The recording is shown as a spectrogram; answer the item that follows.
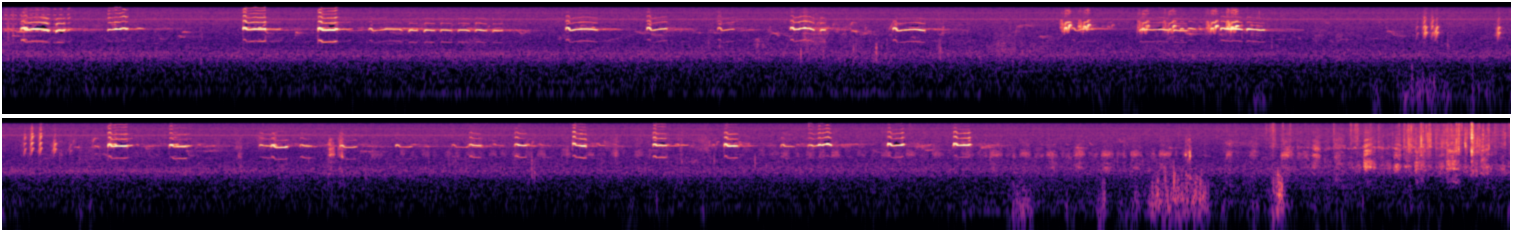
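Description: Birds giving short, sharp, high calls over and over, dozens of them in quick series, with a lull in the middle. Near the end the calls stop and a few low thumps come in.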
